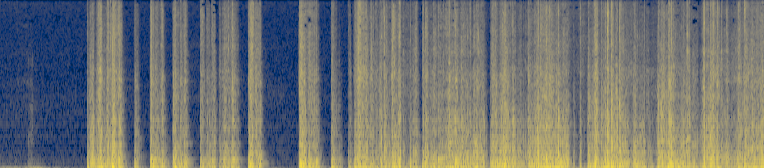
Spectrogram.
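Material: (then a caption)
Aluminium foil. Fingertips scratch and rub a thin sheet of crumpled aluminium foil wrapped in a hollow dome over the top of a microphone grille. After a quiet start, short separate crinkling bursts give way to dense, continuous rubbing. The sound is close and heavy in the low end, with sharp attacks that die away almost instantly.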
